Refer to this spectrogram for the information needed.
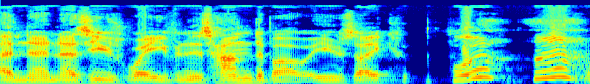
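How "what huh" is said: put-on very high, dismayed, baffled little kid crying. Retelling a child opening a toy without its lightsaber: imitating an upset, confused child. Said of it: "physically looked upset".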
